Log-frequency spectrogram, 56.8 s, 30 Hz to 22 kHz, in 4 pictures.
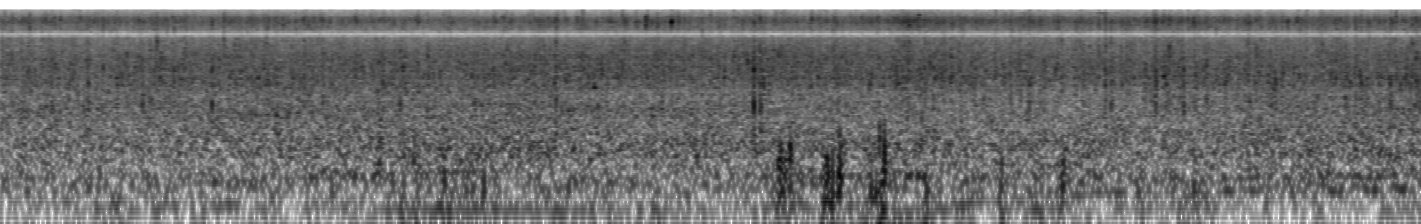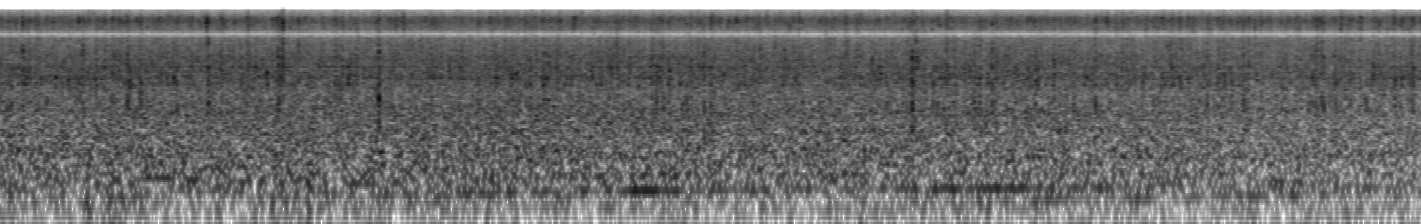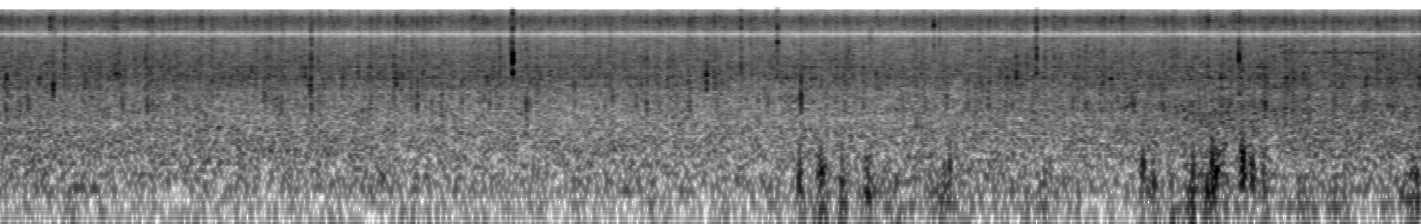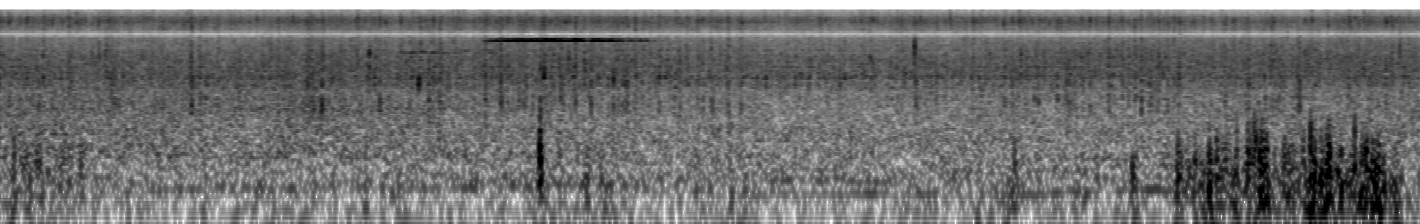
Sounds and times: Rain on surface: 0.0s - 56.8s.

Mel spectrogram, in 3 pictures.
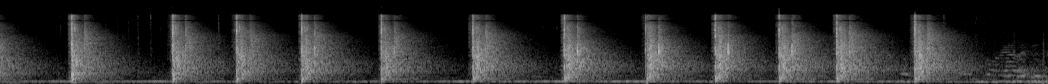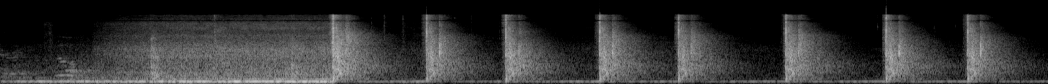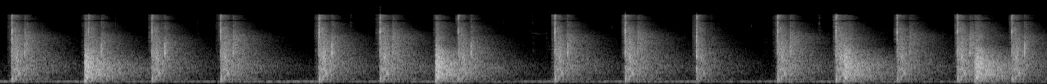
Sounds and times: Speech: 9.0s - 11.4s.

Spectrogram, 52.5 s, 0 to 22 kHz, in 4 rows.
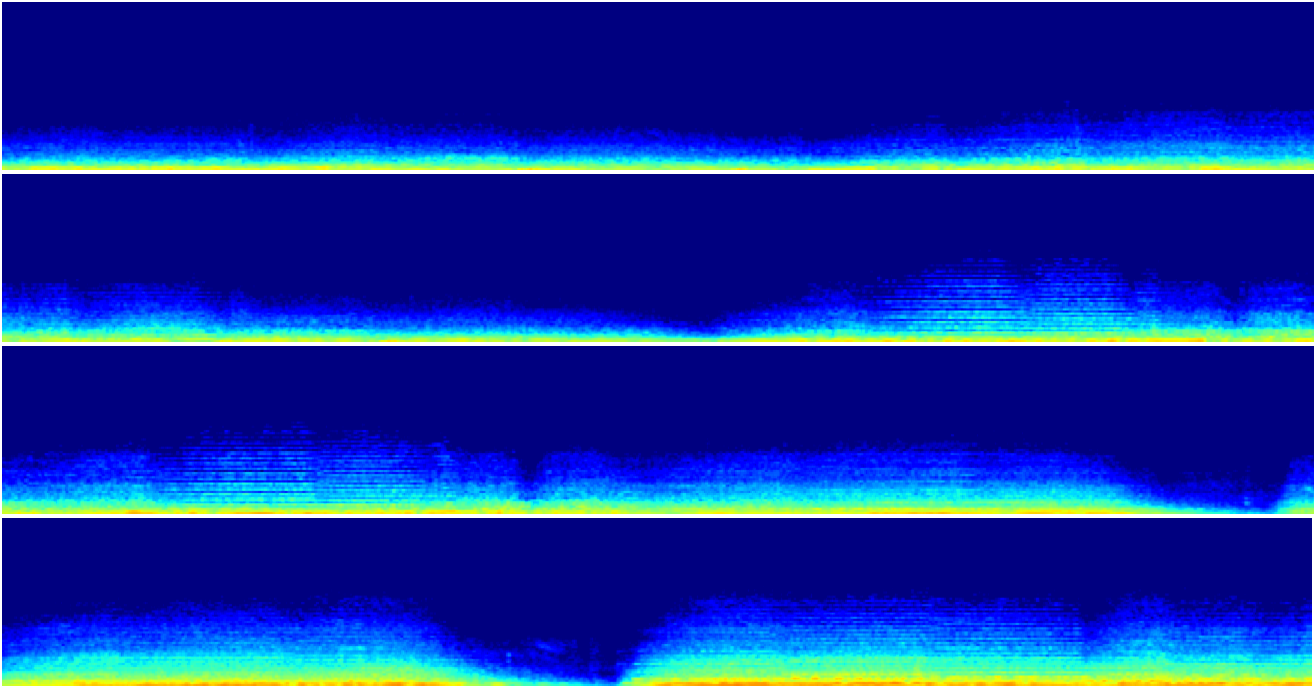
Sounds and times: Classical music: 0.0s - 52.4s.

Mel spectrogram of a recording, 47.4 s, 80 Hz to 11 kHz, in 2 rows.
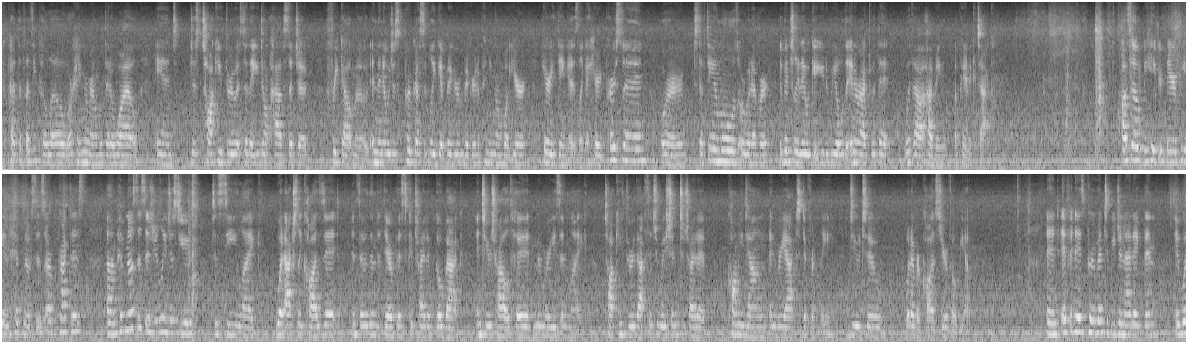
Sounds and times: Speech: 0.0s - 19.9s, 22.4s - 43.1s, 44.6s - 47.3s.

